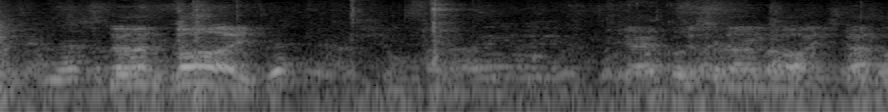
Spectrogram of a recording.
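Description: Men talking indistinctly, in loose, casual chatter.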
